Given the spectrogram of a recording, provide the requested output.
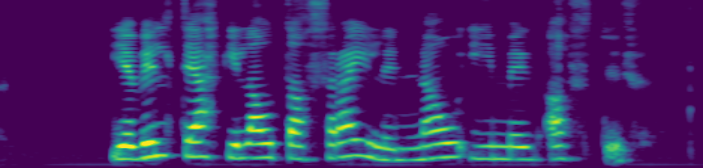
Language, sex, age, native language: Icelandic, male, 12, Icelandic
